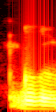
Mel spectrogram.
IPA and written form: ˈɡuːɡəl (Google)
